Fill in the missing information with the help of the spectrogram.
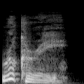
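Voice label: "rookery", English, British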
